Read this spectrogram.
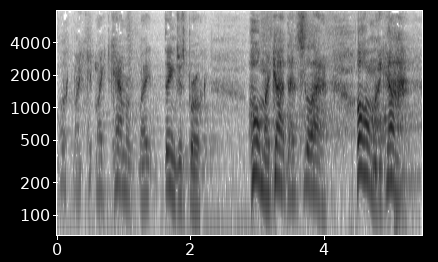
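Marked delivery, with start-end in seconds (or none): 2.9-5.4 startled exclamation. Real, not acted. Ghost hunter jumps and breaks camera gear, startled cry. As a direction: blurt it out, freshly startled.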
